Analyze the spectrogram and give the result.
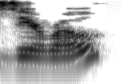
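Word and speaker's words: Xero: there's another software called Zer xer o but it's pronounce zero um there's another software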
